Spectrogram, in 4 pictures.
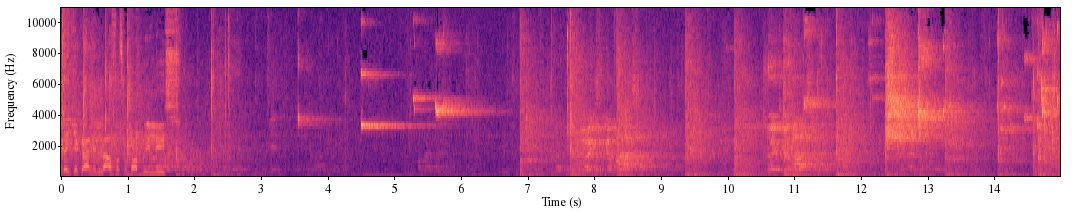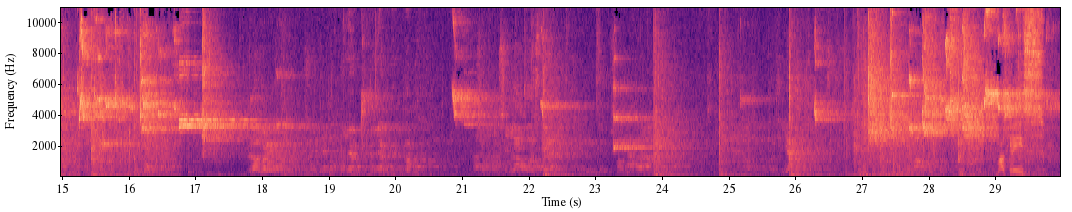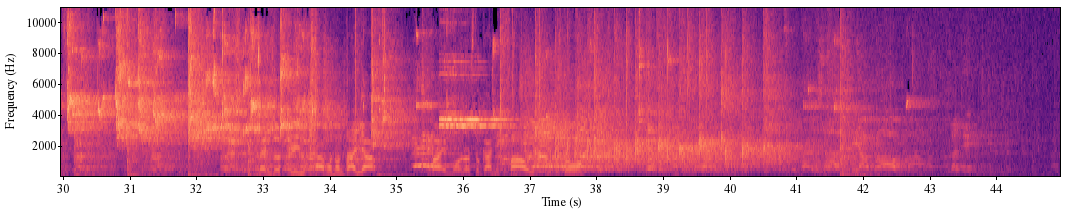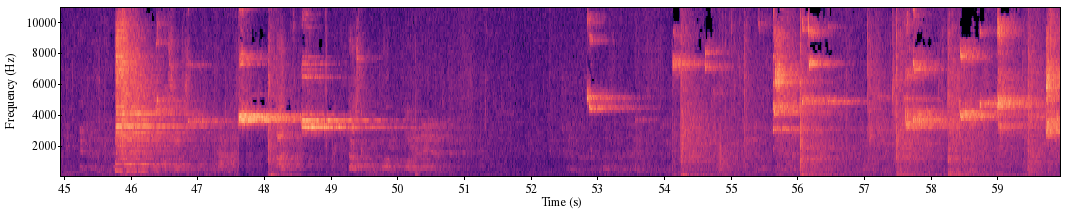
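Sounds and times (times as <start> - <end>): sneakers squeaking: 0.7 - 20.1, 20.7 - 37.1, 41.1 - 43.8, 45.7 - 50.8, 52.8 - 59.9.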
